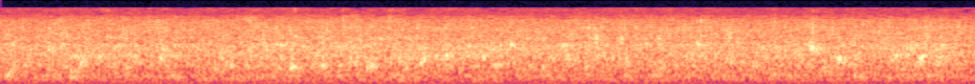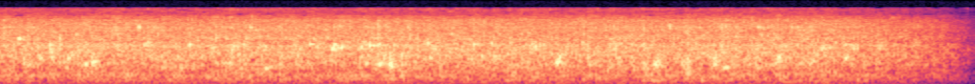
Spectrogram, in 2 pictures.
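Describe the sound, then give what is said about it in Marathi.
River water babbling on the bank of the Ganges, a faint, continuous rushing hiss of flowing water with no pauses, tapering off at the very end. “नदीच्या पाण्याचा कलकल असा आवाज”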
